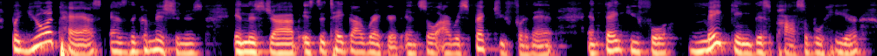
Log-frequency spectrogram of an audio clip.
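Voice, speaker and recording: With an American accent, a woman talks at a fairly quick pace in a very deep, low pitch, her dark, mellow tone somewhat breathy. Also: lively intonation, quiet background. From New York City (Harlem). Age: 50s. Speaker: public hearing speaker. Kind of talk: testimony. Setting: public hearing with audience.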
